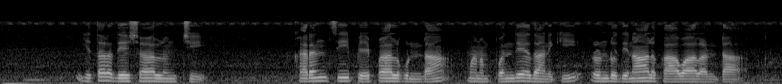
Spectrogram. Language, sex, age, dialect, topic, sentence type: Telugu, male, 18-24, Southern, banking, statement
